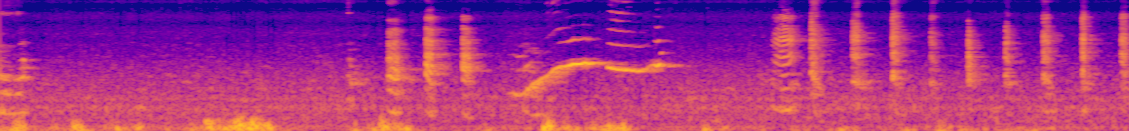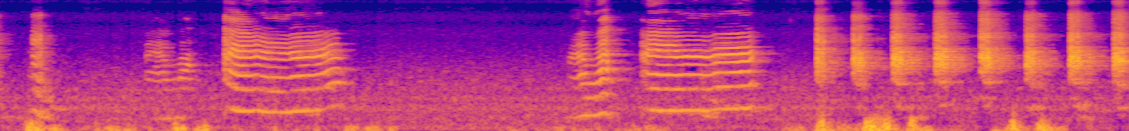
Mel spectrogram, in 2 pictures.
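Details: Indian ringneck parrot chirping naturally: rapid clicky ticks, a rising whistled slide, then bent harsh squawks and a closing run of fast, evenly spaced sharp chirps, over low thuds.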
